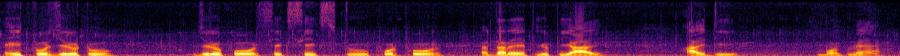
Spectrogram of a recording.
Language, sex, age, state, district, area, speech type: Santali, male, 45-60, West Bengal, Dakshin Dinajpur, rural, read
